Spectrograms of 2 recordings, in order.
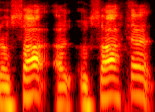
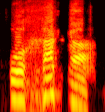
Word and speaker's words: Oaxaca: But like, I hope what is the pronunciation of Oaxaca? Oh, is it Osaka cheese? I've never always stumbled on the pronunciation of that word. Oaxaca.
